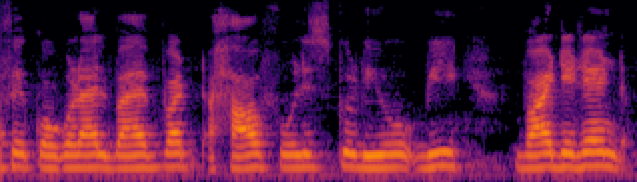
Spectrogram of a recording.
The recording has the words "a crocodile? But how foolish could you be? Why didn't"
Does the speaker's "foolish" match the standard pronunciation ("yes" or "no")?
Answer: no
